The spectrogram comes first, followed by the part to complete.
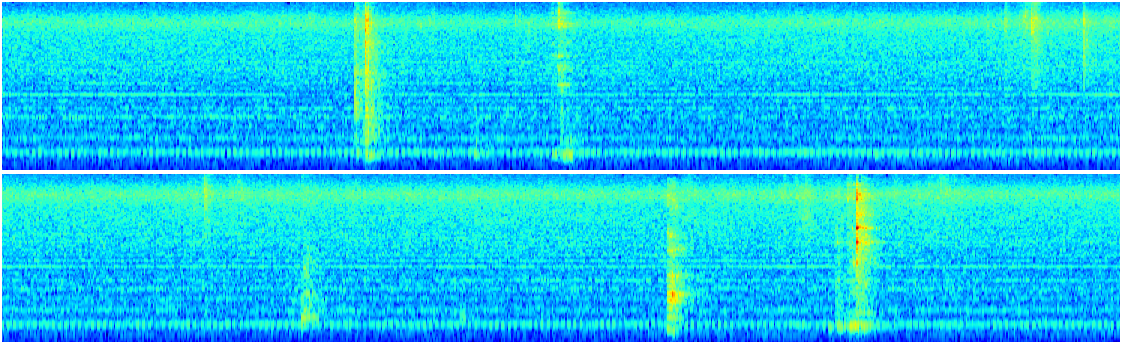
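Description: A steady electrical hum, with about five sharp metallic knocks as a steel belt pulley and small parts are handled and set down on a diamond-plate steel table; the loudest two knocks come near the end.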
